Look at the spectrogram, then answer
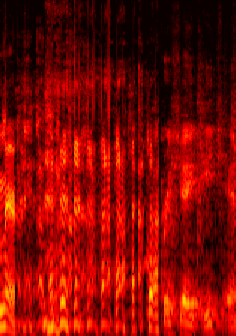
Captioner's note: laughing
